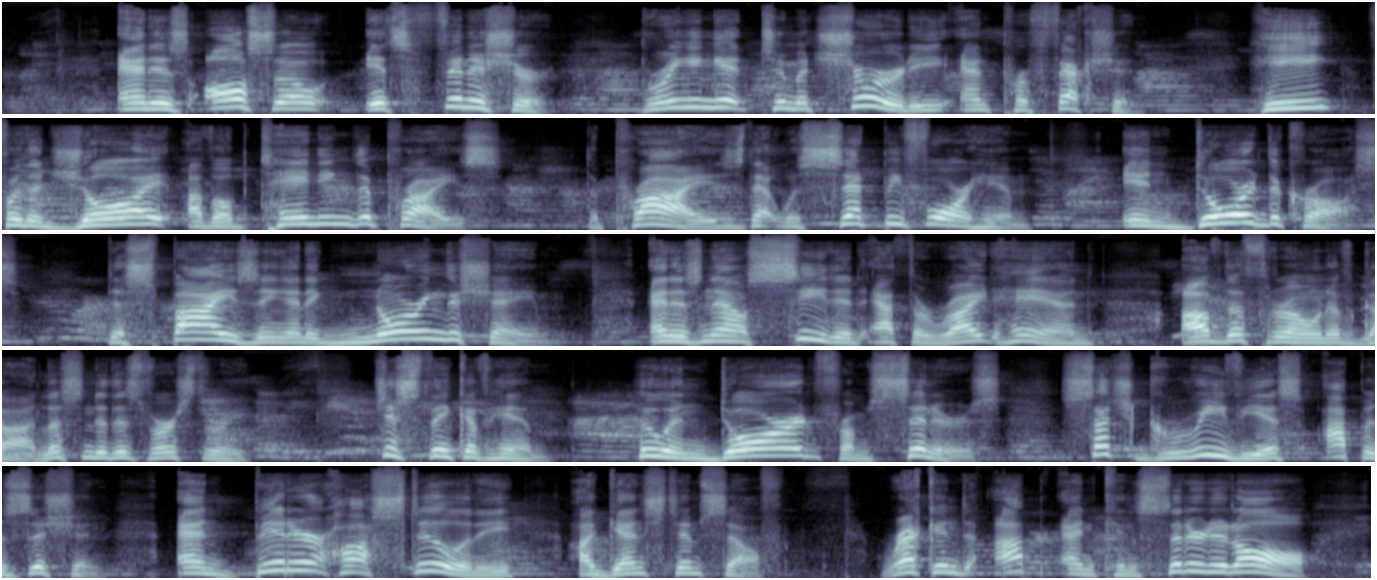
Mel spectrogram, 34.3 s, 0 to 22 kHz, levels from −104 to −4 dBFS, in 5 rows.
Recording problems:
voice in the background; faint; throughout; 25 dB below the speech

